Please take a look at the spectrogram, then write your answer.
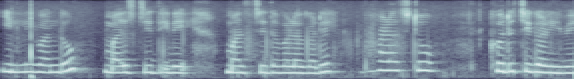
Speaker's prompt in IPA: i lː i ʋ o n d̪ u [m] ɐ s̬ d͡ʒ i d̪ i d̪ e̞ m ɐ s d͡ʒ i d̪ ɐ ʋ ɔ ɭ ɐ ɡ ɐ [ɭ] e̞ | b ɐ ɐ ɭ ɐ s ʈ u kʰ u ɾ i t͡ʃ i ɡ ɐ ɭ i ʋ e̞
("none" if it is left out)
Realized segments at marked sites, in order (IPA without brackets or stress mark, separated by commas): m, ɽ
